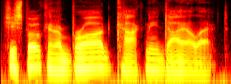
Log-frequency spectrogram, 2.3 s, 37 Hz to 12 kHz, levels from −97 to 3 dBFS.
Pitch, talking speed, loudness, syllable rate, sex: 100 Hz, 180 wpm, -16 LUFS, 4.6 syllables/s, male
